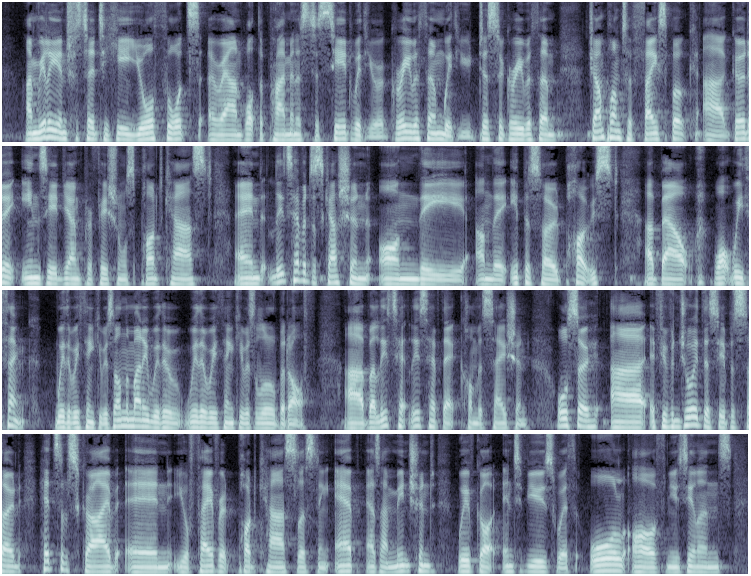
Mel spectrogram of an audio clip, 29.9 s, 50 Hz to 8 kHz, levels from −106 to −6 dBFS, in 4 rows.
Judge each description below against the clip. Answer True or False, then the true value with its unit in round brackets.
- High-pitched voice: False (110 Hz)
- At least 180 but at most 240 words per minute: True (200 wpm)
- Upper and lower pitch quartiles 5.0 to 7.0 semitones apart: False (3.3 semitones)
